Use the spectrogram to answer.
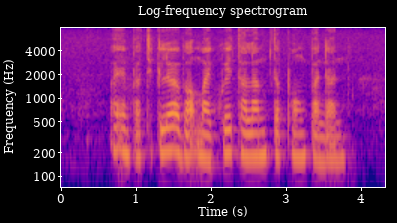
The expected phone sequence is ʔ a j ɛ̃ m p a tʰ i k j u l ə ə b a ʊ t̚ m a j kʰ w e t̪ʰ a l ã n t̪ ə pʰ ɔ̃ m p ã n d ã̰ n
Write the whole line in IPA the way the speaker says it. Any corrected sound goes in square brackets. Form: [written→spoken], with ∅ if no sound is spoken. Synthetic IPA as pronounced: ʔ a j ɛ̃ m p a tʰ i k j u l ə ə b a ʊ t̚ m a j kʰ w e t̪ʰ a l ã [n→m] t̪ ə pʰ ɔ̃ [m→ŋ] p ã n d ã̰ n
